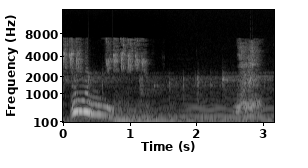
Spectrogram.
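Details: Eurasian eagle-owl (Bubo bubo) male near an October nest with chicks about six weeks old gives a single deep, slightly arching hoot, a greeting signal to the female once things calm. Steady low hum and brief rustling follow.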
